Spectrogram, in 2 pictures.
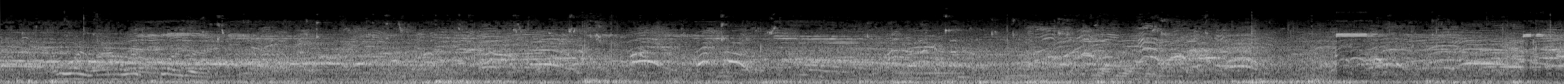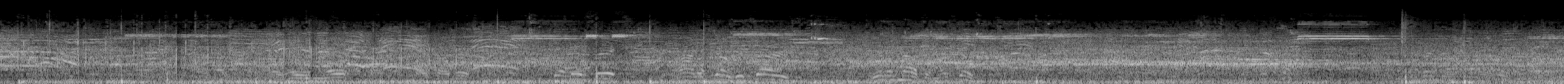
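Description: Busy indoor volleyball hall: many voices talking and calling across the courts, with volleyballs being hit and bouncing on the hard court floor at intervals.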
